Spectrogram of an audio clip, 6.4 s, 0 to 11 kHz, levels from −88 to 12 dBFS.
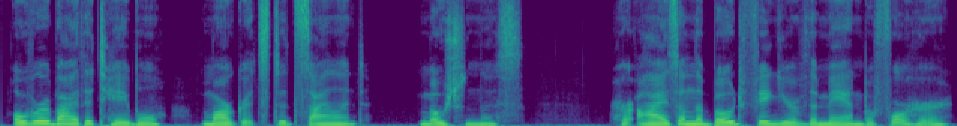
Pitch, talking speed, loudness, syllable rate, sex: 200 Hz, 180 wpm, -17 LUFS, 6.1 syllables/s, female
